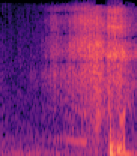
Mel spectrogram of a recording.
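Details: Podcast host's own mechanical ventilator in the background as he speaks: a rising airy hiss over about a second ending in a soft mechanical thump as it delivers a breath; mechanical ventilator.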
